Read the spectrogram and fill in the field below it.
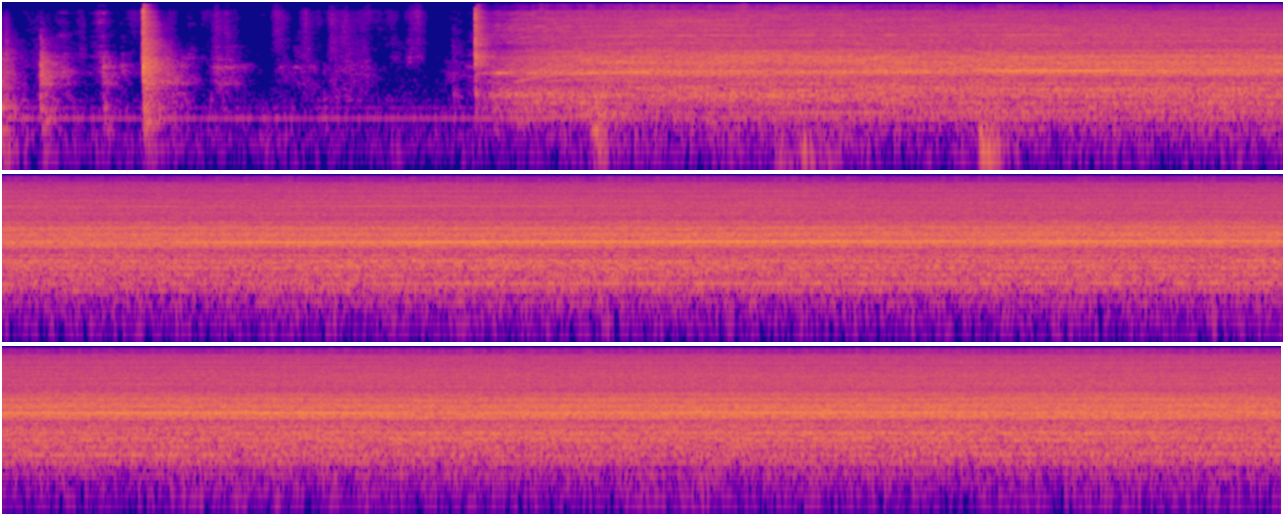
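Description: A hair dryer blows steady, loud air across a paper cutout craft of a vintage truck, starting after a few quiet seconds of small knocks and continuing unbroken to the end.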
